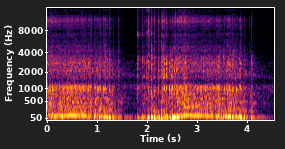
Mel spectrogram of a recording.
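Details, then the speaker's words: Dodge Charger Hellcat V8 with a Hellion twin-turbo kit, first start after the exhaust was completed and a flange changed: the engine catches, flares and settles into a deep, lumpy idle. The earlier ticking from exhaust leaks is gone; normal start and idle. "That was all exhaust leaks. But now, listen. You guys hear how quiet the motor is? Listen. Wow, you can hear the turbos more and everything."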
